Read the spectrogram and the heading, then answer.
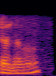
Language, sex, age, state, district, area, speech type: Nepali, male, 60+, West Bengal, Kalimpong, rural, conversation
